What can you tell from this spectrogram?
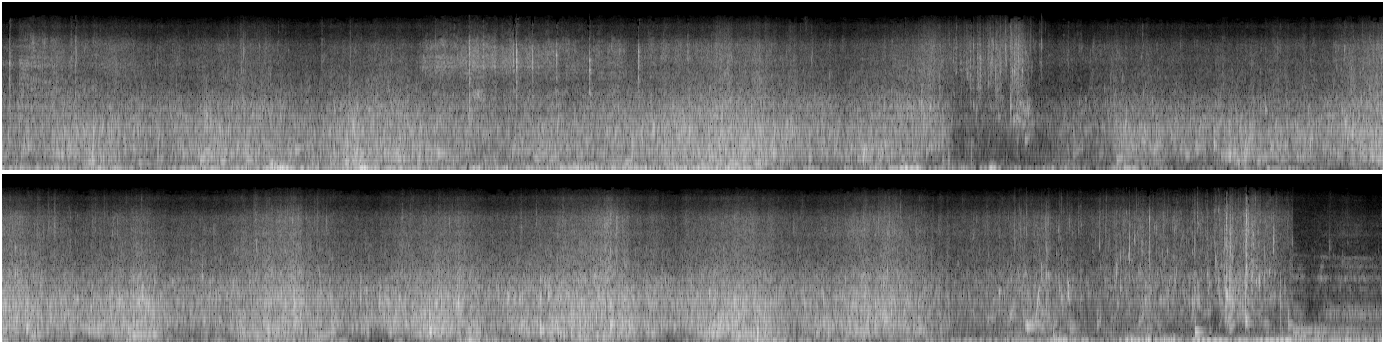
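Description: Shallow creek water sloshing and splashing as someone wades through it, in uneven surges with frequent short louder splashes.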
